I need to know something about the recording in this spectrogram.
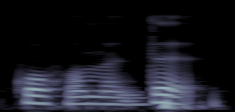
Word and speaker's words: කොහොමද: in our teath කොහොමඩ so the correctect one is the first one කොහොමද so in my other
